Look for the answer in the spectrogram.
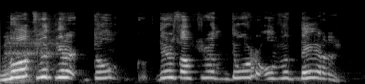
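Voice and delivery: very high-pitched, shrill yelling. Playing a character in a tabletop game: yelling in character. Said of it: "I just start yelling".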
